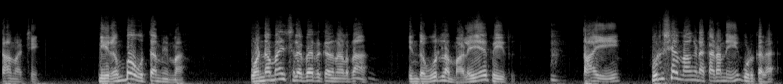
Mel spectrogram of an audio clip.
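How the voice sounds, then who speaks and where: A man's voice: a little high, animated, brisk, pauses often, bright, forceful tone, dry recording. An actor playing a pushy, greedy village moneylender who threatens and insists on getting his debt back. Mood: wheedling. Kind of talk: film comedy acting. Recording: film soundtrack with music.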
